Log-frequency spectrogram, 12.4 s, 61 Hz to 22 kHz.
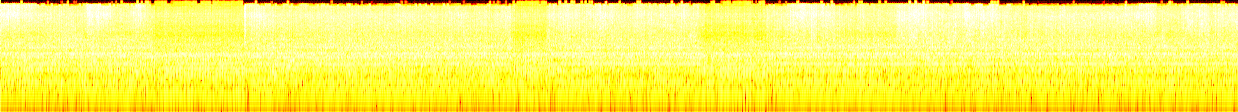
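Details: John Deere X540 mower that came in crank-no-start with no spark, idle about a year; both coils found dead, failed module swapped. Steady two-cylinder drone holding constant speed, no sputter or dropouts: normal running after repair.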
